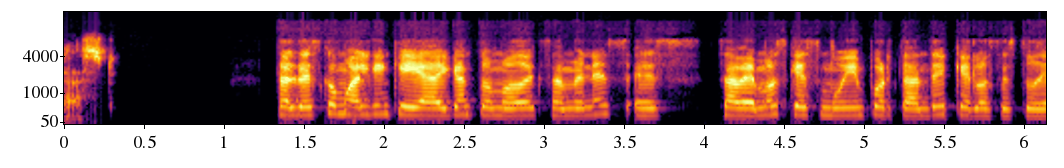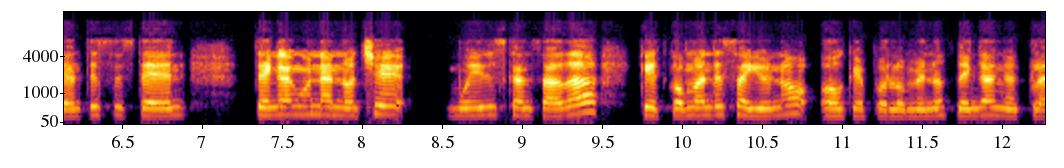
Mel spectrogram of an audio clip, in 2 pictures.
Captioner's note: speaking in Spanish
